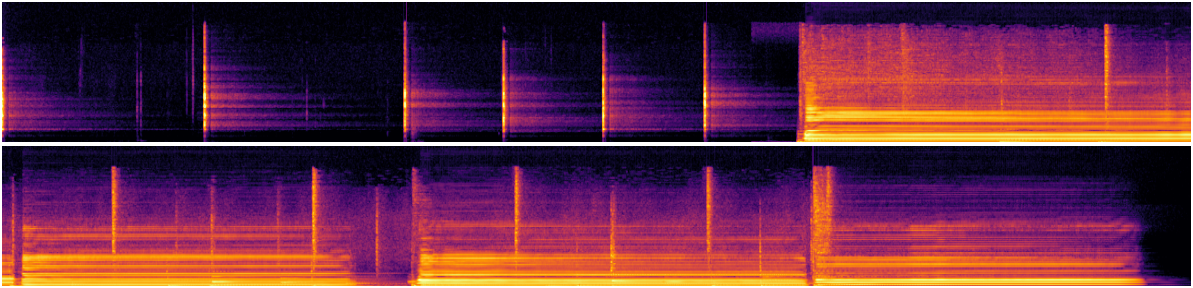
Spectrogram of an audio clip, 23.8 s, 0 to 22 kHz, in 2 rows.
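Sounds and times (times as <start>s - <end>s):
B-flat soprano saxophone: 8.0s - 23.7s.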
